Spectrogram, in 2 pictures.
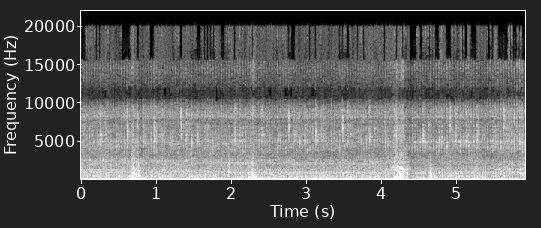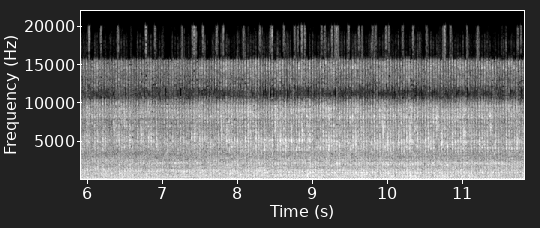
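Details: BMW N47 diesel, over 130,000 miles and probably on its original timing chain, idling with a harsh, busy metallic rattle over the diesel clatter from a badly worn timing chain.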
